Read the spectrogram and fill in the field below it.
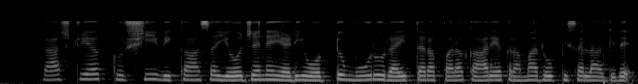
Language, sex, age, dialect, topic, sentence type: Kannada, female, 25-30, Mysore Kannada, agriculture, statement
